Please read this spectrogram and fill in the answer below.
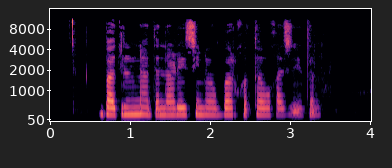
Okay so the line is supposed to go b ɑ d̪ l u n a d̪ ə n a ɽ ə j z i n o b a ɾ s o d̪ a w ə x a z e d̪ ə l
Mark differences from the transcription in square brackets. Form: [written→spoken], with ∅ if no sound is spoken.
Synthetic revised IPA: b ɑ d̪ l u n a d̪ ə n a ɽ ə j z i n o b a ɾ [s→x] o [d̪→t̪] a w ə [x→ɣ] a z e d̪ ə l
